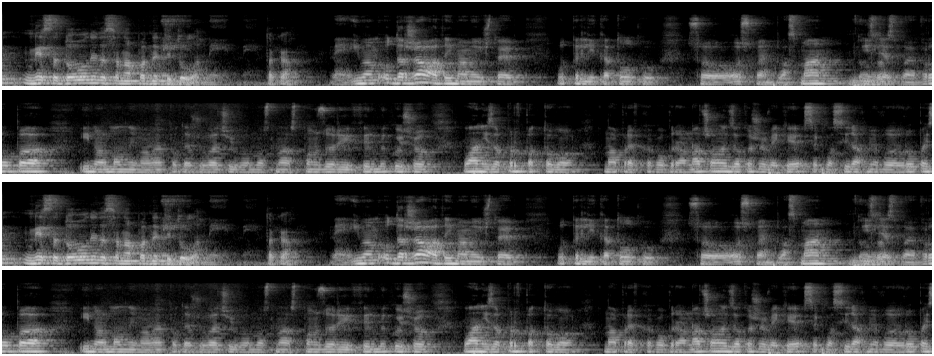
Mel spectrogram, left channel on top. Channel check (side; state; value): both; identical; correlation 1.00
